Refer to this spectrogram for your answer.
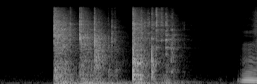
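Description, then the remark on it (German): A stone die is thrown onto a computer mouse, making two loud, sharp clattering knocks with a brief rattling decay, followed by a voice starting to speak at the end. “Ich habe den auf meine Computermaus geschmissen.”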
